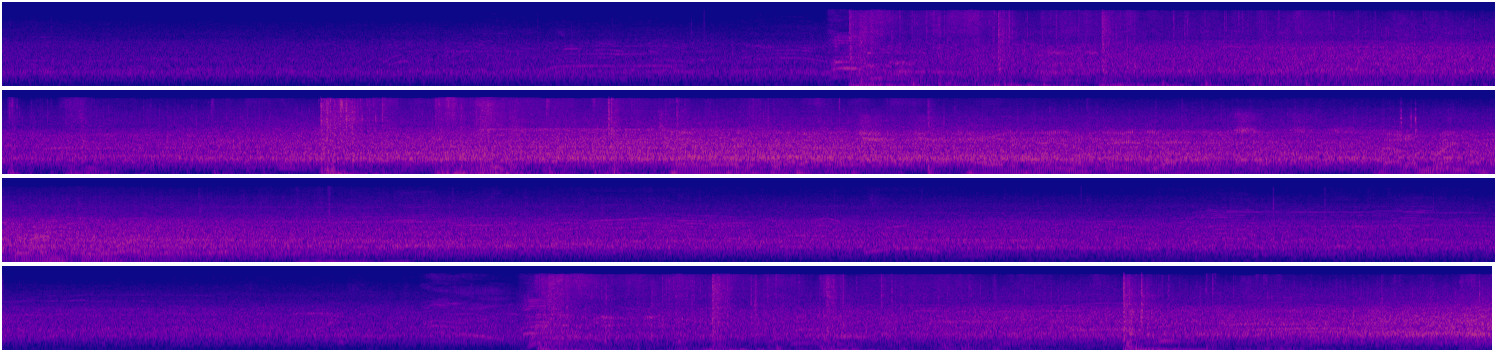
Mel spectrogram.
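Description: A large stadium crowd roars, swelling and then easing off.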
